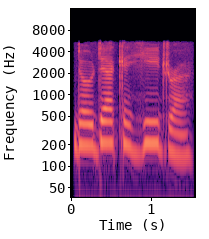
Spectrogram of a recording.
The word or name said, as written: dodecahedra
